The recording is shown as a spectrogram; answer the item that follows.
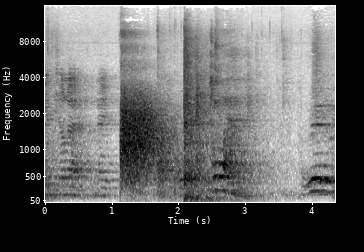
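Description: Bocce balls knocking on the court: a sudden loud impact about a second in that rings on in the hall, then a second knock a second later, with men's voices around them.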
